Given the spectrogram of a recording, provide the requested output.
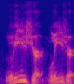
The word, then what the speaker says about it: leisure: Leisure. It's pronounced leisure. No, it's leisure. Okay, that's fair. Definitely leisure. You guys speak English wrong. It rhymes with pleasure because you have leisure and pleasure.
